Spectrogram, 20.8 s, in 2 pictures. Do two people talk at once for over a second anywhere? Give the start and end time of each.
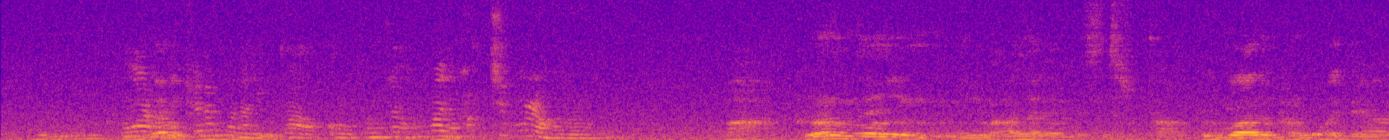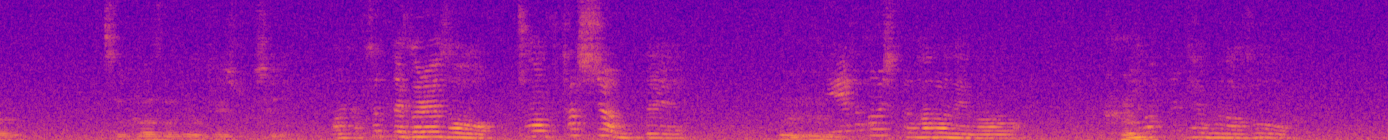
0.9-2.1

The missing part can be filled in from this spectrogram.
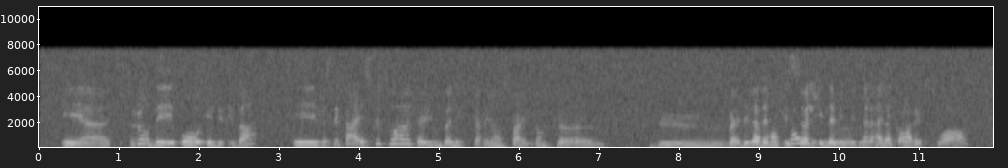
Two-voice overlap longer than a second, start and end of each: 8.9-11.1

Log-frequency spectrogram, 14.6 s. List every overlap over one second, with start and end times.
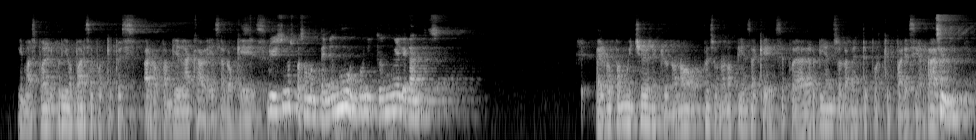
none

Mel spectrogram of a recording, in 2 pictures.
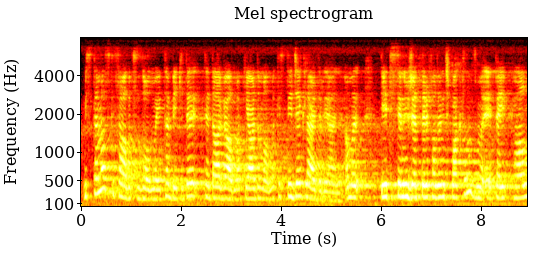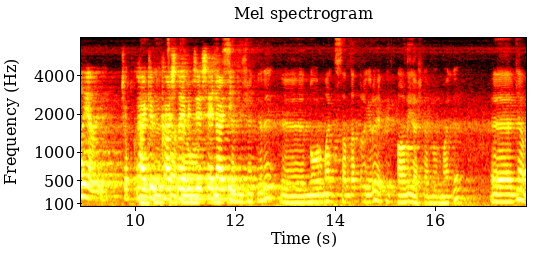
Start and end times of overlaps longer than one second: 10.1-12.0

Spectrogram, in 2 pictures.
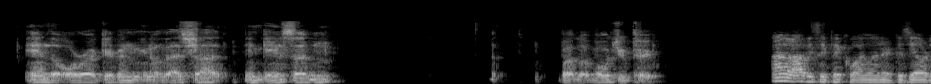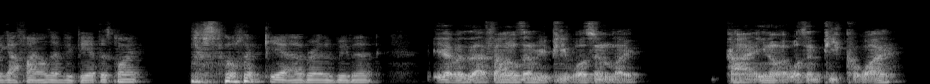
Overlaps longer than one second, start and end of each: none

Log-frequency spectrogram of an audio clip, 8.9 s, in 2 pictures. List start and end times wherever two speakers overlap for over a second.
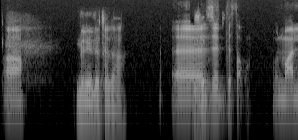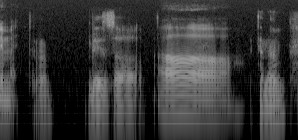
none

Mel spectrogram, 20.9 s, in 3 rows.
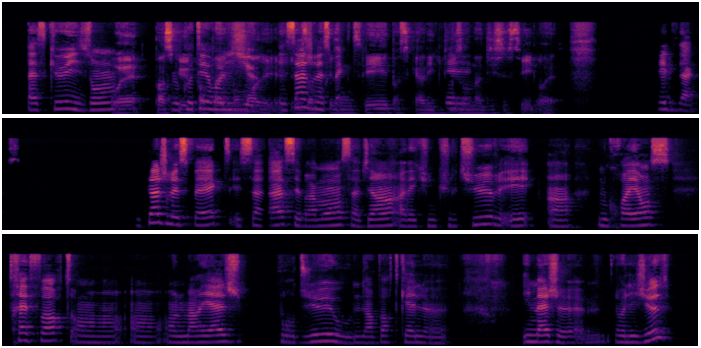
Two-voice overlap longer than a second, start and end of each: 1.7-3.4

